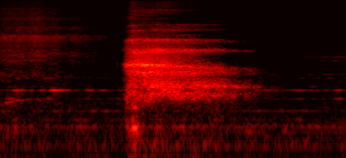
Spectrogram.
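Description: A woman draws a faint breath, then lets out a long audible sigh about a second and a half in that trails away, with soft background music underneath.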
